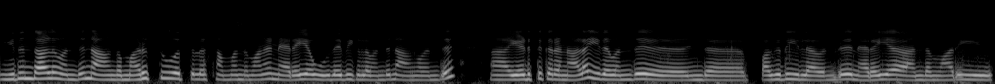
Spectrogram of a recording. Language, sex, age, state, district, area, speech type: Tamil, female, 30-45, Tamil Nadu, Namakkal, rural, spontaneous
